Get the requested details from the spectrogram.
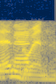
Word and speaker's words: Zenguin: The Zenguin, am I saying that properly? – Zenguin, that's right. – The Zenguin, excuse me. Like Penguin, Zenguin, duh.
